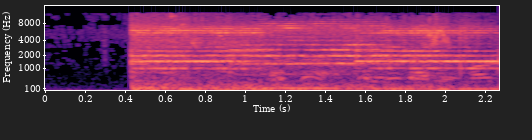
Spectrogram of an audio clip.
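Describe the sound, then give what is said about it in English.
A national security traffic police patrol siren on public roads starts abruptly after a brief near-silence, then holds a loud, steady tone with a rumble beneath it. “Their patrols are generally signaled by their siren.”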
